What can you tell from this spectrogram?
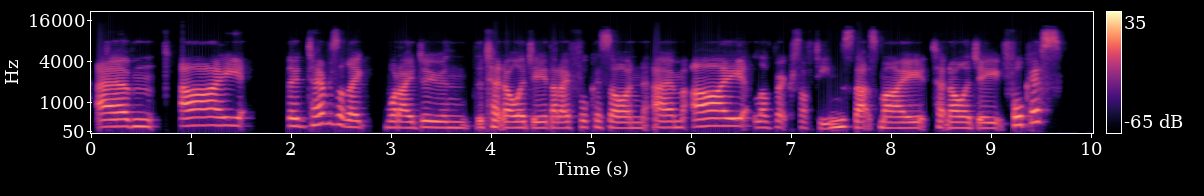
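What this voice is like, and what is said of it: Scottish accent. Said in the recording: “The accent doesn't really match where I live. That's because I am from Scotland”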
